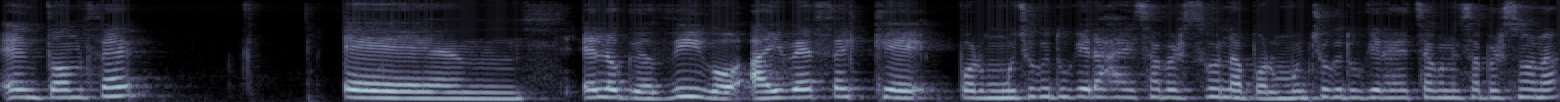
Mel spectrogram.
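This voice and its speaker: A woman with a fairly high pitch and a dark, mellow tone speaks in a monotone, flat intonation. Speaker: book podcast host. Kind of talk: casual monologue book review. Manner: fast; hesitant, many fillers.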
